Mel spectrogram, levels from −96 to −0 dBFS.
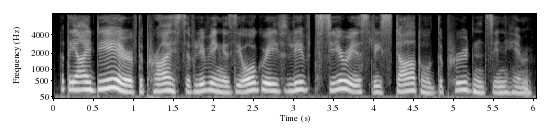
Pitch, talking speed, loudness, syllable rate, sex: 195 Hz, 180 wpm, -19 LUFS, 4.9 syllables/s, female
